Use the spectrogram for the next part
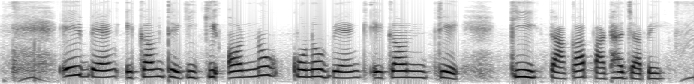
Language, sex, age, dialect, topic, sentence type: Bengali, female, 18-24, Rajbangshi, banking, question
